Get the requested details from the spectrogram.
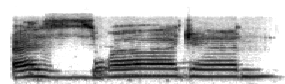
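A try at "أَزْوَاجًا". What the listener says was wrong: jan. Lagi, jangan dipotong. Azwajan.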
